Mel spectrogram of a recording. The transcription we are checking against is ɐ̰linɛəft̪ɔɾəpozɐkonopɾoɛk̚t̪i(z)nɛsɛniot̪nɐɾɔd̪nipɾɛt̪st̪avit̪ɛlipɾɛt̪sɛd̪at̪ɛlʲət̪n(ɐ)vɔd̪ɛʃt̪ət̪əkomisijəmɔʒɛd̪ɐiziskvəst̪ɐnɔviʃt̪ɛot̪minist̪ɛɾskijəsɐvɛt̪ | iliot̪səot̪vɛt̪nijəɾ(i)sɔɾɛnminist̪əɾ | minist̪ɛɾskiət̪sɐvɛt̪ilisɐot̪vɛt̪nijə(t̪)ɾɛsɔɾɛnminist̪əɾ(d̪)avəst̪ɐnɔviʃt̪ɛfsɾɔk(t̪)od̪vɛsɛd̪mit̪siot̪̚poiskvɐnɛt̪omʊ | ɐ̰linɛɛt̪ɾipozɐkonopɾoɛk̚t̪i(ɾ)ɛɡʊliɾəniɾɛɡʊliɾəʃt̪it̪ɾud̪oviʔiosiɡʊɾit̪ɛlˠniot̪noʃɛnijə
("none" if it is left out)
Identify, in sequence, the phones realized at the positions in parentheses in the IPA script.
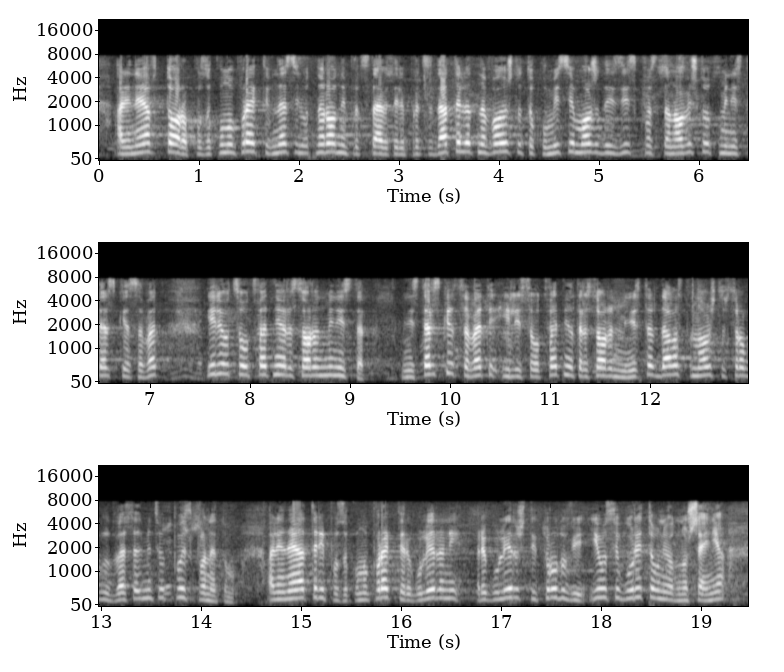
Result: v, ɐ, ɛ, t̪, d̪, d̪, ɾ

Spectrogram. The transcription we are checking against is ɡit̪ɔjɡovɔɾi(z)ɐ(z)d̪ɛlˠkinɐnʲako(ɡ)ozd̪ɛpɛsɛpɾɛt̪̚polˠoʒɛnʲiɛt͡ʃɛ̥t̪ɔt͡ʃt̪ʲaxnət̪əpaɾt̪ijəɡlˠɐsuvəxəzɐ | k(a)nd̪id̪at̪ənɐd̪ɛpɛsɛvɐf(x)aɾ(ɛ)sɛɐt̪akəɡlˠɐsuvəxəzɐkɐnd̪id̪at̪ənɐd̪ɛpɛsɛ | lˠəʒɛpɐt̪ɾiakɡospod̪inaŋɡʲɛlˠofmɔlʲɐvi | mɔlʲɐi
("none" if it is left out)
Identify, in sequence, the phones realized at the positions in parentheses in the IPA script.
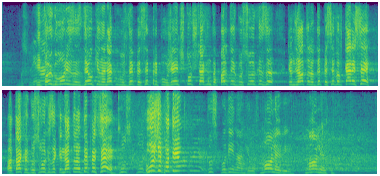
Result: z, z, ɡ, ɐ, k, ɛ

